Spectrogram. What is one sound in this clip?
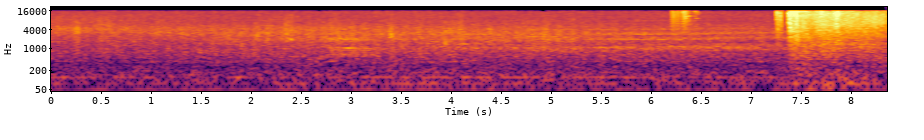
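A swirling portal hums steadily.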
